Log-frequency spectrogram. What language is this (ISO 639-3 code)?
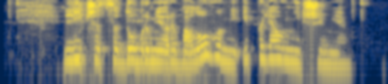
bel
